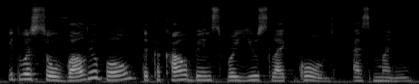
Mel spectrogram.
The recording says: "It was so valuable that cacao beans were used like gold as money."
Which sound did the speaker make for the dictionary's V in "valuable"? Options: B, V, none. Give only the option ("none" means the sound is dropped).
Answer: V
